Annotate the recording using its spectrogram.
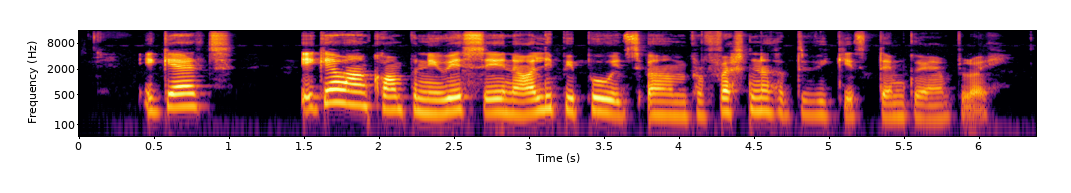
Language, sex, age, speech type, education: Nigerian Pidgin, female, 15-29, spontaneous, tertiary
